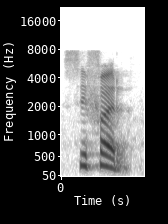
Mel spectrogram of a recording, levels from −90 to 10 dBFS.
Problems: none marked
